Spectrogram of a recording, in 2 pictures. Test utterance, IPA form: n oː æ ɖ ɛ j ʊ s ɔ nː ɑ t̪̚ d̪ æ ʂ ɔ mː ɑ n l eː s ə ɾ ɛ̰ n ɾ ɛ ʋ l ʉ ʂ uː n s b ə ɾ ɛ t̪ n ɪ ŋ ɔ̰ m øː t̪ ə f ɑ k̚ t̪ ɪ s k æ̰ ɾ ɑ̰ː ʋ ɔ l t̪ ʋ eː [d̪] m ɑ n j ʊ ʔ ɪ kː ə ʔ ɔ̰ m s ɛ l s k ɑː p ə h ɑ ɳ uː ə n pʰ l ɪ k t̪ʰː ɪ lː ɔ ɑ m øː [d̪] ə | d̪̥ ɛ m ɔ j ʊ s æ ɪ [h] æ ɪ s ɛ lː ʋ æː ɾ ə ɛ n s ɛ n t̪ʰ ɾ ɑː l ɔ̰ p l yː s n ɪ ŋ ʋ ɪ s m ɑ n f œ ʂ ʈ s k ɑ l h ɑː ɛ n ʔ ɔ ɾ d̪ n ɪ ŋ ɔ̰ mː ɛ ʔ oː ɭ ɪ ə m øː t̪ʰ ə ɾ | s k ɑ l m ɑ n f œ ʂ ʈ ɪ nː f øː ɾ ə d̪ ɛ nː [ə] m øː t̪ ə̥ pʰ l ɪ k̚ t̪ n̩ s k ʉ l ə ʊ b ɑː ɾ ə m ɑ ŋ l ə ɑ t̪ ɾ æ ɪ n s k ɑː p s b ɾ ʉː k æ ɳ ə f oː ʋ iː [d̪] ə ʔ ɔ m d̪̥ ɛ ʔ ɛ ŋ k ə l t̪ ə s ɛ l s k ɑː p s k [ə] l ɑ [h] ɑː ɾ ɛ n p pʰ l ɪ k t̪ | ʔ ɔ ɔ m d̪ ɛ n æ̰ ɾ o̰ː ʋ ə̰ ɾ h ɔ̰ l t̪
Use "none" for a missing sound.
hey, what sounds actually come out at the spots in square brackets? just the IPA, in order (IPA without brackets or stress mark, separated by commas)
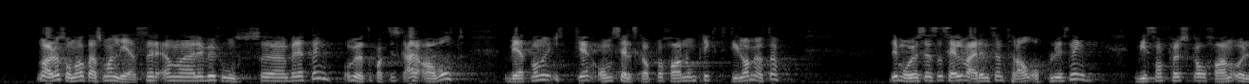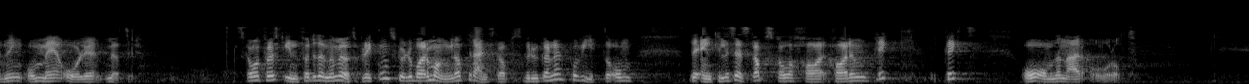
t̪, t̪, s, ə, t̪, ɑ, h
